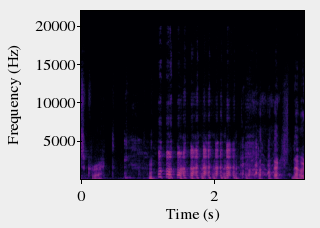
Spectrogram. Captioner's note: laughing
